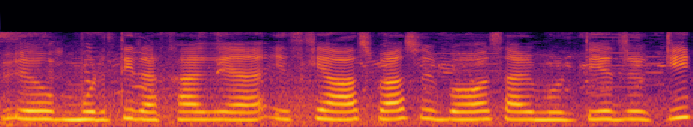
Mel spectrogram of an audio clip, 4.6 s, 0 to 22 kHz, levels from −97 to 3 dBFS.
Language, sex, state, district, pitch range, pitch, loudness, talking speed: Hindi, female, Bihar, Vaishali, 240-260 Hz, 245 Hz, -14 LUFS, 205 wpm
